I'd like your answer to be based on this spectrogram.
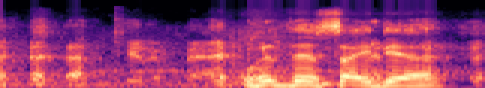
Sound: laughter

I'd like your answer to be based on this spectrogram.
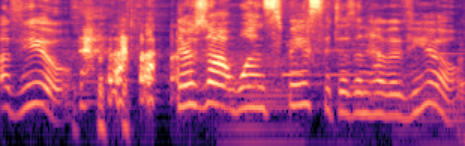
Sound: chuckling

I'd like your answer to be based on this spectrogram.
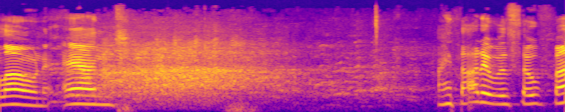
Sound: audience laughs

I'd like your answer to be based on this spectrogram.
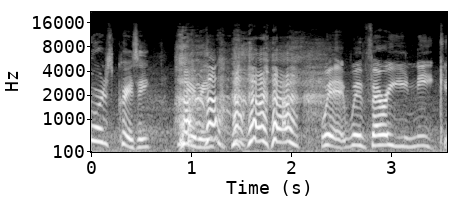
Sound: laughter

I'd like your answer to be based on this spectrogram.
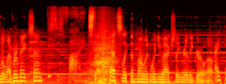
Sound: whoosh

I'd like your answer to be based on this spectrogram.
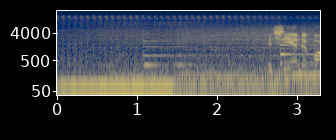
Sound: helicopter whirs

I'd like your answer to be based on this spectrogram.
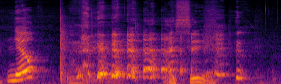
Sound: laughing

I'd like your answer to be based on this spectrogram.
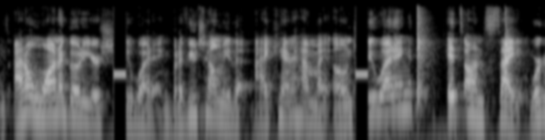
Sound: beep; beep

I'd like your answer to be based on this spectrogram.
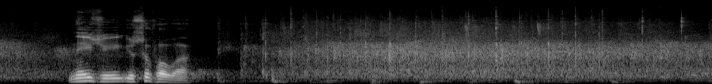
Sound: audience applauding

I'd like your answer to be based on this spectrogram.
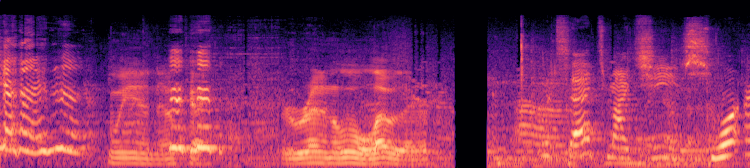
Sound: laugh

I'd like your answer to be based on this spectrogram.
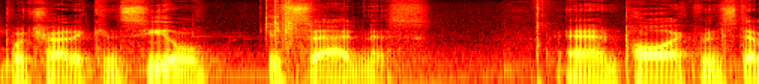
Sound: camera clicks

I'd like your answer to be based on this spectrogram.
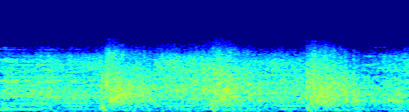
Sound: gun firing

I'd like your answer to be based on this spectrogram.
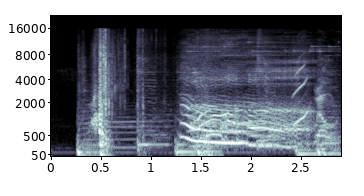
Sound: groaning

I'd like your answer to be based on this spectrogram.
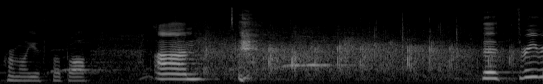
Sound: audience cheering

